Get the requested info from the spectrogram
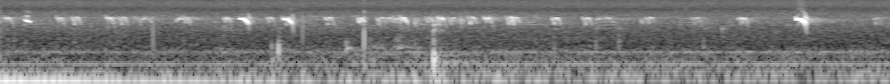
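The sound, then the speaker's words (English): A flock of wild birds chirps steadily, with many short, high-pitched calls overlapping in a busy chatter, one sharp louder call near the end, over a low background hum. “It's a recording flock of wild birds.”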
